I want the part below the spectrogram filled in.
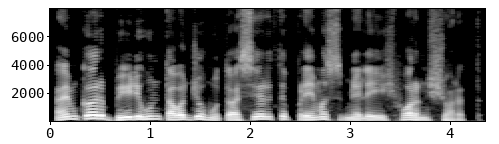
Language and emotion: Kashmiri, neutral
